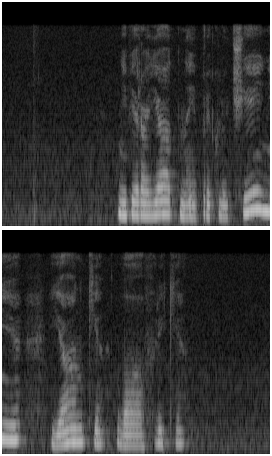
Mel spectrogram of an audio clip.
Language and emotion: Russian, sad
